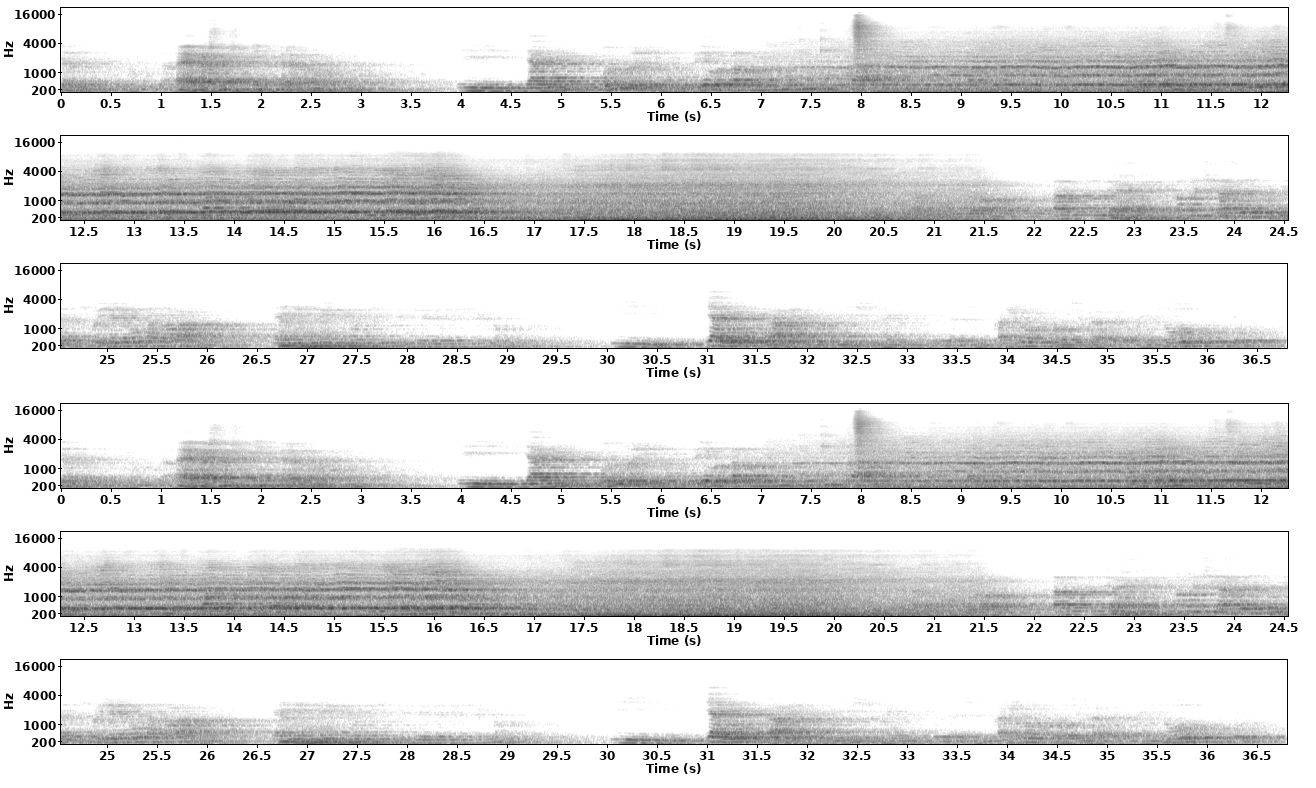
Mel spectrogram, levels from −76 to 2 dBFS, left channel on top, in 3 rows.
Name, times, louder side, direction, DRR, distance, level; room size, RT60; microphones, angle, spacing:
voice 1, 0.0-1.2 2.7-2.9 4.0-5.1 5.4-9.4 9.7-14.6 15.3-17.9 18.3-20.2 20.6-21.8 22.0-26.1 26.6-29.0 30.0-36.7, equal, 30° right, -14 dB, 1.2 m, -36 dB
voice 2, 1.1-2.7 22.7-23.3 26.7-27.3, equal, 15° left, -8 dB, 0.5 m, -32 dB
sound 1, 6.9-21.5, equal, 35° left, 0.9 m, -27 dB
2.6 x 2.2 x 2.6 m, 2.9 s
head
